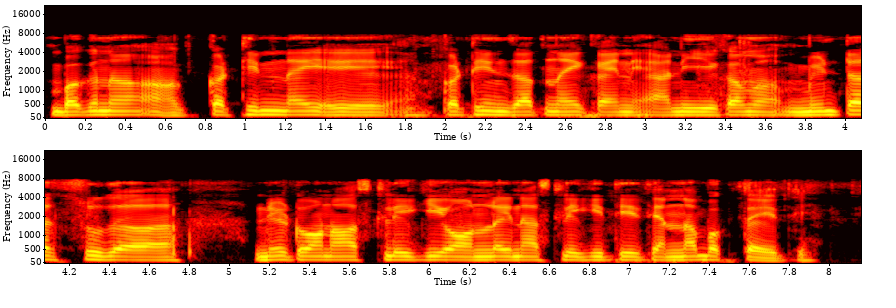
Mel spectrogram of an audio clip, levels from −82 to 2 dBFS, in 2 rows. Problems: constant background noise, echo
